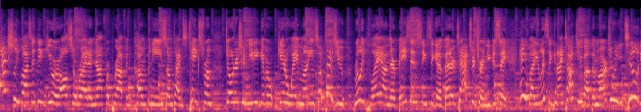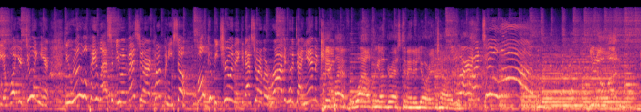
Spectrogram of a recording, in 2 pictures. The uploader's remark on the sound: Live from Dynasty Typewriter. Live at the Dynasty Typewriter in Los Angeles.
